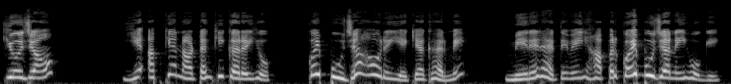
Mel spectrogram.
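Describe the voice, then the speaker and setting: A defiant, sharp-tongued young daughter-in-law in a storybook cartoon, as a woman plays her. Her voice is high and lively, and she talks loud and commanding. The sound is close and dry. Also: normal speed, no echo. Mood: defiant scolding.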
